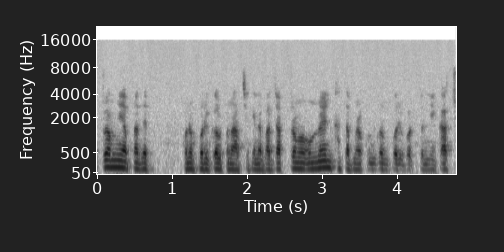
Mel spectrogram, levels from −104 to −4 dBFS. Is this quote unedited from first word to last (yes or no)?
yes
